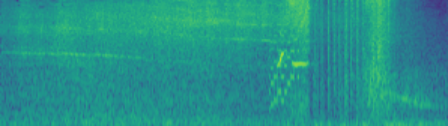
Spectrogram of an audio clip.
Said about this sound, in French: quand on a une console qui fait le bruit d'un Airbus.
